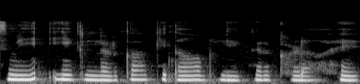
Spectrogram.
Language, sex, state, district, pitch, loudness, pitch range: Hindi, female, Rajasthan, Jaipur, 210 Hz, -14 LUFS, 200-220 Hz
